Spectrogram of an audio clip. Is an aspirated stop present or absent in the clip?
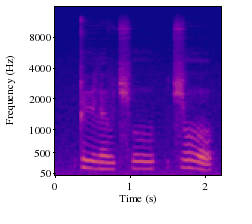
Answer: present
